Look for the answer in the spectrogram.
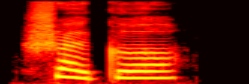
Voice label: "帅哥", Chinese

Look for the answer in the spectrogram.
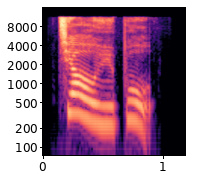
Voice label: "教育部", Chinese

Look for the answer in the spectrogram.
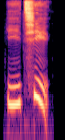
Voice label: "仪器", Chinese

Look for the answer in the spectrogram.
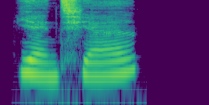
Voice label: "眼前", Chinese

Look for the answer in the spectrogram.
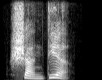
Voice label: "闪电", Chinese

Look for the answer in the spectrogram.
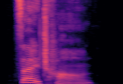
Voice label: "在场", Chinese

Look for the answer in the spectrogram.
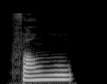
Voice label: "房屋", Chinese

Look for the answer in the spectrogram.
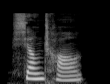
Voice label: "香肠", Chinese

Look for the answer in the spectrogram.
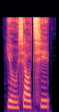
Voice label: "有效期", Chinese

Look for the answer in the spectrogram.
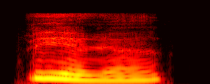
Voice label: "猎人", Chinese

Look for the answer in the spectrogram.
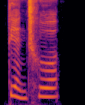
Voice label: "电车", Chinese

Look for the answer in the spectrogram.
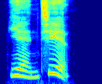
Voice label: "眼界", Chinese

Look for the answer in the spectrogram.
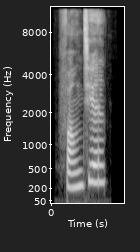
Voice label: "房间", Chinese

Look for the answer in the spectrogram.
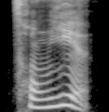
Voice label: "从业", Chinese

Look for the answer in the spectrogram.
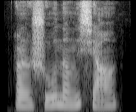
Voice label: "耳熟能详", Chinese

